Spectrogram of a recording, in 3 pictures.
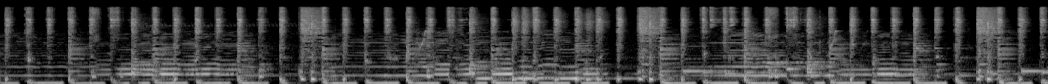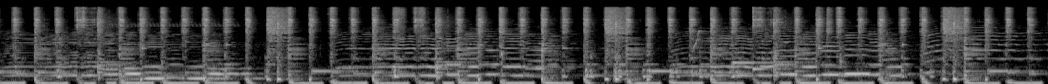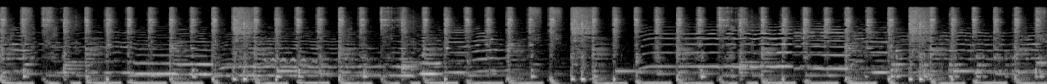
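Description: Across the whole recording the level breathes and pumps, sustained parts and tails sinking by around 5 dB while sharp onsets push through. That is a noise suppressor applied to music or sounds: a speech-tuned processor treating steady tones and ambience as noise. Sound cut by the noise suppressor is clearest at 0.0–0.32 s, dropping about 9 dB, and at 2.63–3.01 s, dropping about 11 dB. In both places the suppressor judged the sound to be background and pulled it down harder than its surroundings, thinning it.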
